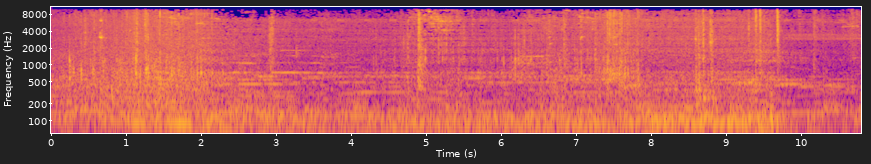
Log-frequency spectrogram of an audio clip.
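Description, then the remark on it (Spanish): A van's engine rumbles steadily as it rolls in and comes to a stop beside another vehicle outside Club León, a secluded cabin with cars and motorbikes parked on the lawn, with scattered clicks and knocks over the low drone and no voices. “Dave aparca su vehículo junto a otro del que se baja la gente Luke que se acerca a él.”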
